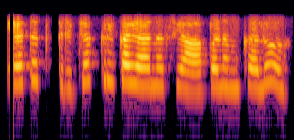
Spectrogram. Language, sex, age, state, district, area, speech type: Sanskrit, female, 18-30, Karnataka, Dakshina Kannada, rural, conversation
